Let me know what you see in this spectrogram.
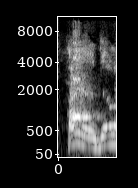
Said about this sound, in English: I heard that dog.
